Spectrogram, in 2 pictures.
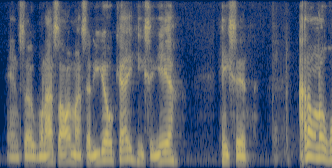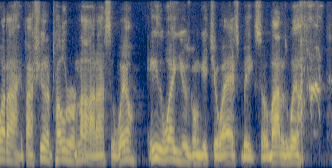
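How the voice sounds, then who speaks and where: A man with a strong Southern US accent speaks at medium pitch. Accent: strong Southern drawl. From rural Georgia, US South. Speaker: storyteller, pharmaceutical sales rep. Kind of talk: casual storytelling.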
